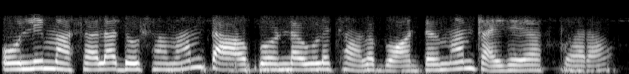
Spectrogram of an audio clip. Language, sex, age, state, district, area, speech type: Telugu, female, 18-30, Telangana, Sangareddy, urban, conversation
